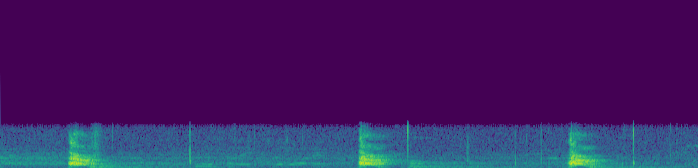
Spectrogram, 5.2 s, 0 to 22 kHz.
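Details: Shetland Sheepdog in Japan that always sneezes when angry, here upset at baseball cheering on TV: three sharp, explosive sneezes about every 1.8 seconds, each with a short decaying tail, amid quiet room noise and faint clicks.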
